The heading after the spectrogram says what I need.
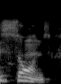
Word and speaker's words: sens: Now, for example, if we have a word like SENS, but over here we have to pronounce S. I can say sons. I cannot say son. No, I will say sons.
